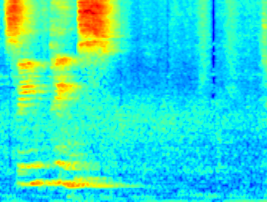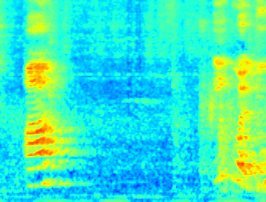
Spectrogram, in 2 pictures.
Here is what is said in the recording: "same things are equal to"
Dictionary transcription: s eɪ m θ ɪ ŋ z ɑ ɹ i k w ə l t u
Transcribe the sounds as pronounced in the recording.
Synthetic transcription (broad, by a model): s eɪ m t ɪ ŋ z ɑ ɹ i k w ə l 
